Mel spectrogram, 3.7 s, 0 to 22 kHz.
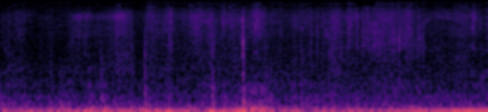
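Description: A BMW F80 M3 with Bilstein B16 coilovers drives along, its engine a steady low rumble with road noise from inside the cabin, continuous and fairly loud with no talking.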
